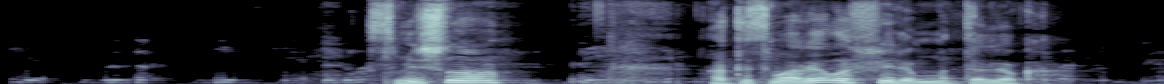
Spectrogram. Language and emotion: Russian, positive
